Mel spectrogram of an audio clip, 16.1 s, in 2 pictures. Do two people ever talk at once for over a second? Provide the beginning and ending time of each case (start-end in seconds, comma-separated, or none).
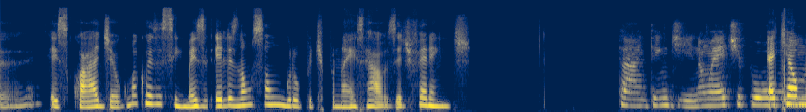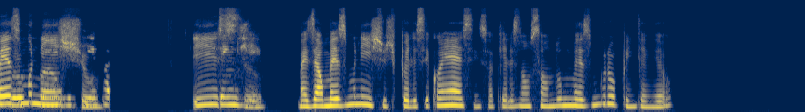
7.7-9.1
